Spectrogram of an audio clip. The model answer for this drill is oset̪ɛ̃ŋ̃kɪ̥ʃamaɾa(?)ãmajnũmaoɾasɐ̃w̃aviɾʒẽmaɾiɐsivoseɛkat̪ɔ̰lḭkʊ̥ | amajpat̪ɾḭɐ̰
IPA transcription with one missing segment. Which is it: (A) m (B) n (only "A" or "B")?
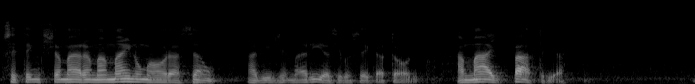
A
